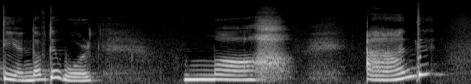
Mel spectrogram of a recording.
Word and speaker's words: ماه: For instance, in the word ماه. In the word moon, you hear he at the end of the word ماه.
